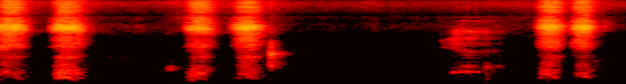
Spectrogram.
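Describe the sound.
A person loudly sniffs in quick pairs at a bathroom door, imitating an animal snuffling around. Several short, sharp nasal bursts are separated by brief pauses, with no talking.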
